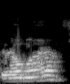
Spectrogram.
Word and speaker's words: Grawemeyer: And the, never known how to pronounce that. Grawemeyer?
